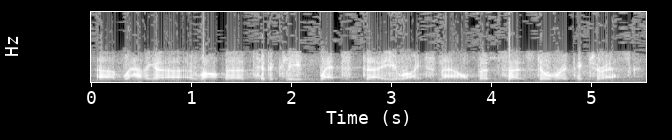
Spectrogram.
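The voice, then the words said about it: British English accent. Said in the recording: “I love your accent. It's great. Where exactly are you in Britain?”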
